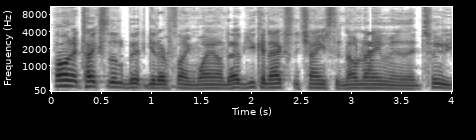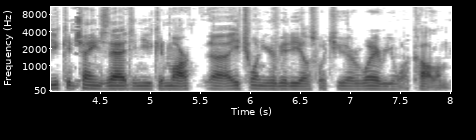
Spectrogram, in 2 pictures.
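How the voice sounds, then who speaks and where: A man's voice: medium pitch, fairly even intonation, fast, hardly any pauses, dry recording. A middle-aged man giving a casual, folksy step-by-step game tutorial on a headset, addressing his viewers informally. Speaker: gameplay tutorial host.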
